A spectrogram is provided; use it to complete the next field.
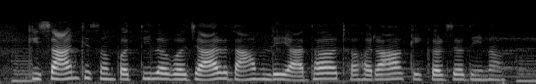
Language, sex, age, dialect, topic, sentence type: Chhattisgarhi, female, 60-100, Central, banking, statement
